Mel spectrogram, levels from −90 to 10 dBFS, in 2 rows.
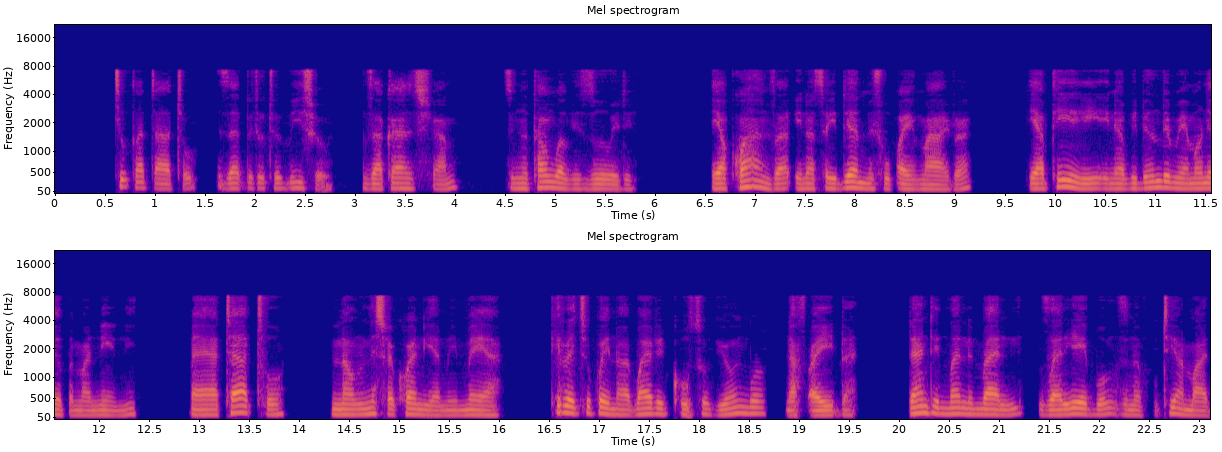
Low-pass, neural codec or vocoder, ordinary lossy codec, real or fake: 7.2 kHz; codec, 16 kHz, 0.5 kbps, FunCodec, trained on LibriTTS, 25 frames a second; AAC, 48 kbps; fake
